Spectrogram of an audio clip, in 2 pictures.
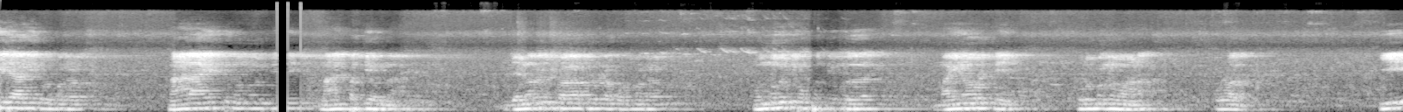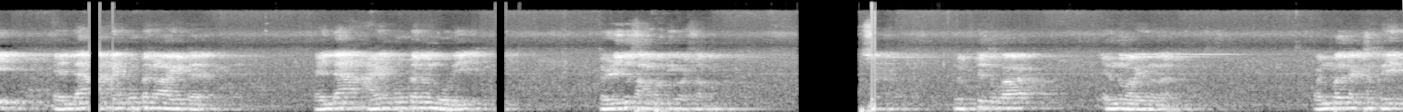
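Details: Stuttering in a person speaking Malayalam on stage after speech therapy, controlled with a pausing speech technique.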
